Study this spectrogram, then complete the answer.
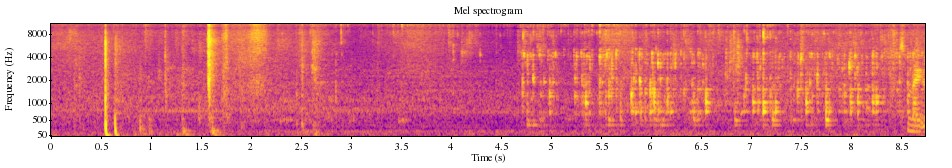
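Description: Water dripping and running from a faucet while a Truma AquaGo water heater is flushed, with close splashes and trickling, a couple of sharp knocks early on, then a steadier flow in the latter half.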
